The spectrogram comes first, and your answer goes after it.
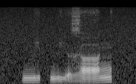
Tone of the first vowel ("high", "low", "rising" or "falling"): low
